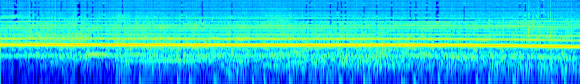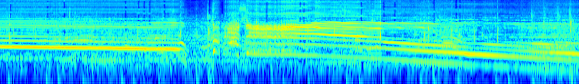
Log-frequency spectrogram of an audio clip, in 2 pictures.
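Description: Brazilian football commentator's drawn-out goal cry: one held note lasting about nine and a half seconds and sagging slightly in pitch, then after a short break a second long shout that slides steadily down in pitch, hailing an equalising goal.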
